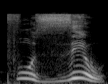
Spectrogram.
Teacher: Por exemplo, eu tenho aqui a palavra fuzil. Quando você pronuncia fuzil, você observa que o zil, né, ele é mais forte. Veja, a sílaba tônica aqui é o zil. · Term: oxítona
